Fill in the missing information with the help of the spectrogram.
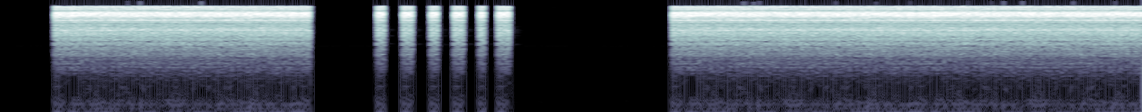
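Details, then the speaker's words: Braces placement: teeth are dried with air before bonding agent and brackets are applied, giving a steady loud hiss, a few short puffs, then a second long hiss. Dental air syringe. "let's spray some air to get the teeth nice and dry can you handle that for me"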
